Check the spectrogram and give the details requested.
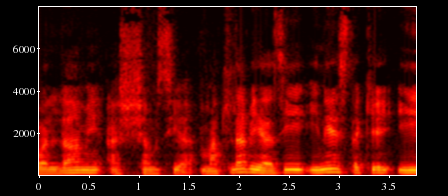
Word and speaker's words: الشمس: میشه، نوشتم میشه، و در الشمس که ما نوشتم میکنیم لامش تلفظ نمیشه اما نوشتم میشه. ما او را الشمس میخوانیم و حرف بعدی که بعد از لام آمده او مشدد میشه، یعنی در حقیقت دتا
